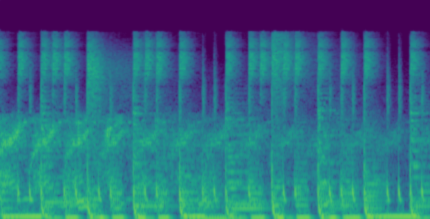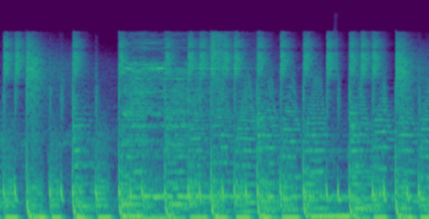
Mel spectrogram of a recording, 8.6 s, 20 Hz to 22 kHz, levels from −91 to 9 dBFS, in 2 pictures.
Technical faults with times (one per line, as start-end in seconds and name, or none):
7.63-7.70 short concealed packet loss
